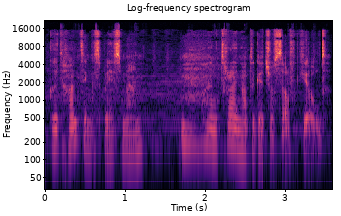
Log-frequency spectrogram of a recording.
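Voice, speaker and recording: A woman's voice: sits low, normal speed, warm tone, faint music behind, lightly acted. An actress playing a self-assured, teasing female spy in a video game, with a flirtatious manner. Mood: cool, playful. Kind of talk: video game cutscene acting.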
